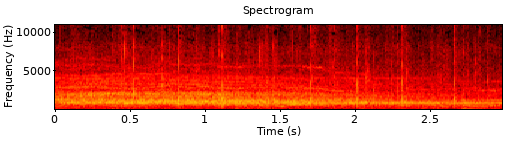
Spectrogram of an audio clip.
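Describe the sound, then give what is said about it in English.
A large crowd cheers and applauds loudly and continuously, a dense wash of voices and whoops dotted with sharp claps that holds steady for the whole three seconds. “Oh my gosh, I feel like I should have like a sound drop of the cheering crowd.”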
